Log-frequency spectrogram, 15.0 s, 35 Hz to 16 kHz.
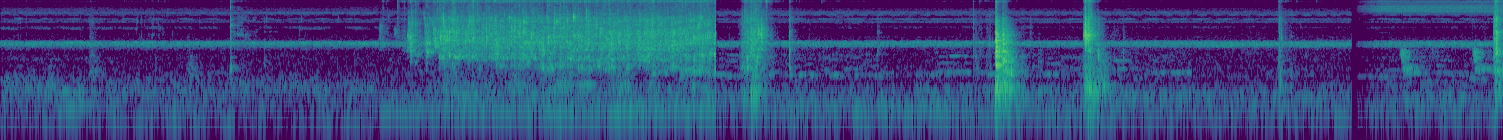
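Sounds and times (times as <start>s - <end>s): cricket trill: 0.0s - 15.0s
water running from a tap: 3.8s - 7.7s.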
